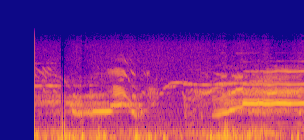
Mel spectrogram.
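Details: An elk herd bugles as darkness falls: high, eerie whistled tones that rise and hold, over low rumbling grunts.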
